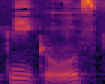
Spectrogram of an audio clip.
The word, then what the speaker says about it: geegles: they were kind of trinkets and sort of like little bits of trumpery finery, geegles. But you pronounce them geegles, which is even better. Is it ge- geegles or you say geegles? – Geegles.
